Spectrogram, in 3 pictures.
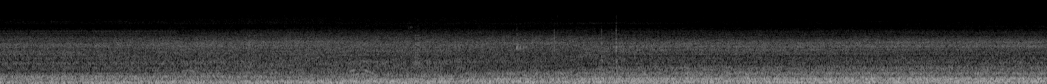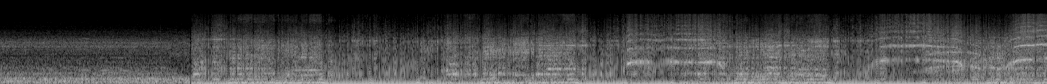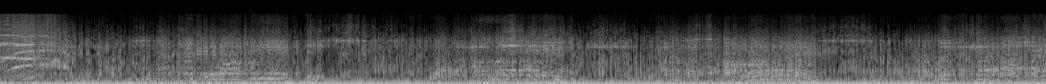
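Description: Low steady rumble inside a vehicle's cabin, then an abrupt cut about twelve seconds in to a live hip-hop concert: loud music with heavy bass and a rapper's vocals over it.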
